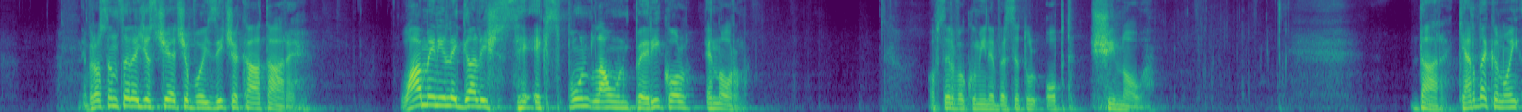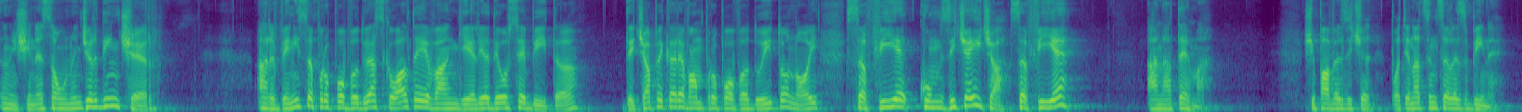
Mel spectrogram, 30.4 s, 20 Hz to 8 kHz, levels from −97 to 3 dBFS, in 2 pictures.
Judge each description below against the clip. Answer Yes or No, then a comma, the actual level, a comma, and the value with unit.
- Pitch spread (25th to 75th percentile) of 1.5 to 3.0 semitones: No, average, 5.2 semitones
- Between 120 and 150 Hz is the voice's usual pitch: Yes, medium, 140 Hz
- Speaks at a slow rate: No, average, 125 wpm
